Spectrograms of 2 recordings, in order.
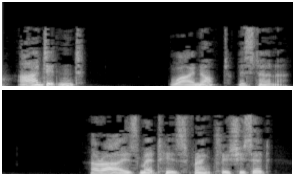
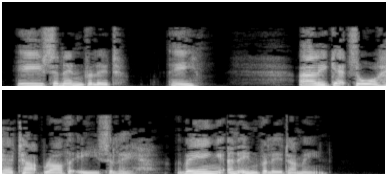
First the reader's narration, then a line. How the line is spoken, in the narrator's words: She said, rather sullenly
